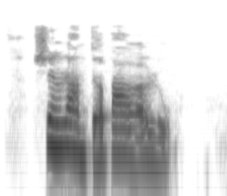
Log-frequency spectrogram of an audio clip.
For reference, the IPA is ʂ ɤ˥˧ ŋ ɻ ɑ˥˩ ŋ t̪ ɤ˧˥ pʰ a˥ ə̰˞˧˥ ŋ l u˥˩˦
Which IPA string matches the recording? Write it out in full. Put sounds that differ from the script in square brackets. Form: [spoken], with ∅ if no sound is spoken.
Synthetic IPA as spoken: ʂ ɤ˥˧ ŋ ɻ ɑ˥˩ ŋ t̪ ɤ˧˥ [p] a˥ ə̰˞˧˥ [∅] l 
